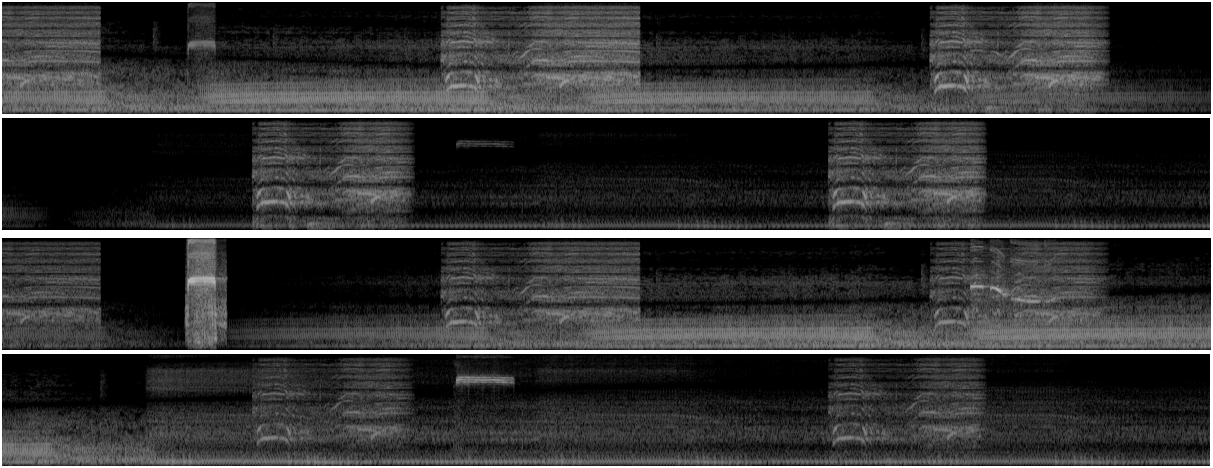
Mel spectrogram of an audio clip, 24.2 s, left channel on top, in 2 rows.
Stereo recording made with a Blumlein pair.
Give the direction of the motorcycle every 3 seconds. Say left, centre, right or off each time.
left, left, centre, right, right, right, right, right.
